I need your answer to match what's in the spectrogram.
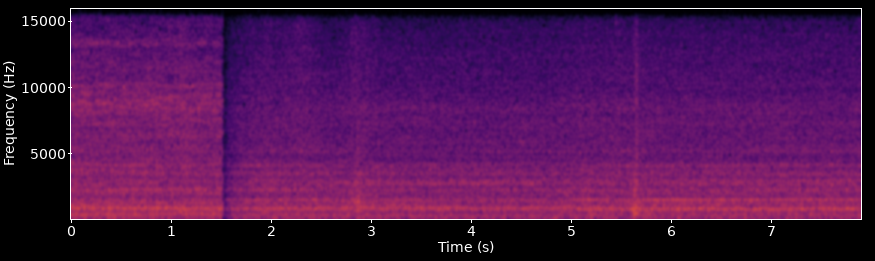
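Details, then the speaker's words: Old boiler after leak repair, just starting to heat and cycling on the low limit with circulation kicking in: even steady burner roar, faint constant hum, no surging or puffing; firing normally. "you can hear it running it's just starting to heat going to keep working off and on on the uh on that low limit right because the low limit the circulation will kick in"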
